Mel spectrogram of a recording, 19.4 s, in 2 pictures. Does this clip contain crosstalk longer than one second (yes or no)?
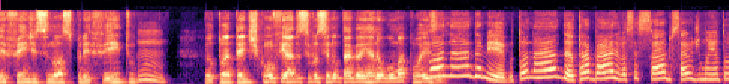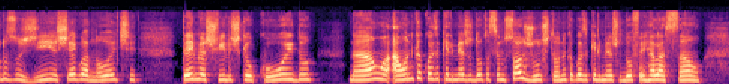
no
